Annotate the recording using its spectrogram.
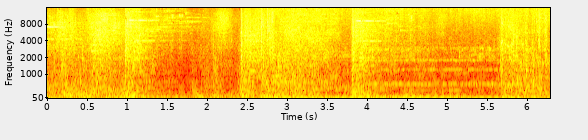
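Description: Video game spell effects burst and clash in a fast fight.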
